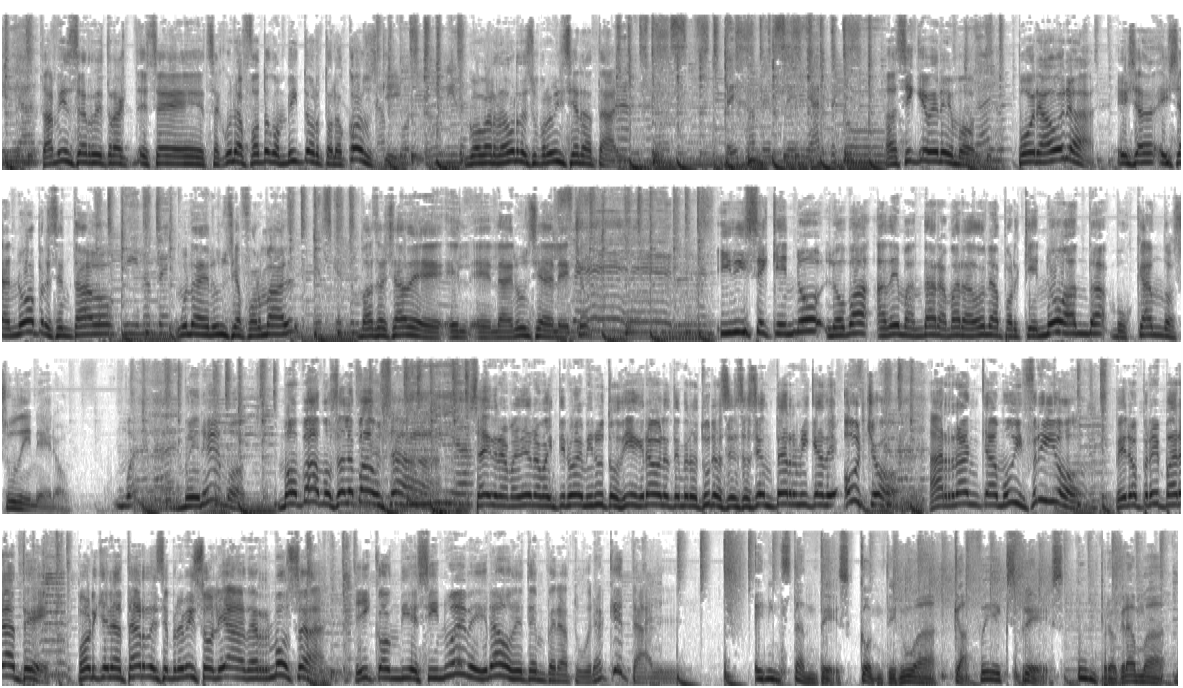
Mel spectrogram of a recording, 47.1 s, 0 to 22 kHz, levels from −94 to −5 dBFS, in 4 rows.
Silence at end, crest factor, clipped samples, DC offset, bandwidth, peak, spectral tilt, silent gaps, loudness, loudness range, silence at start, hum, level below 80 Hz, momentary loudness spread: 0 s; 14 dB; under 0.1%; under 0.1%; 16 kHz; -8 dBFS; -5 dB/octave; none; -22 LUFS; 3 LU; 0 s; none; -36 dBFS; 6 LU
